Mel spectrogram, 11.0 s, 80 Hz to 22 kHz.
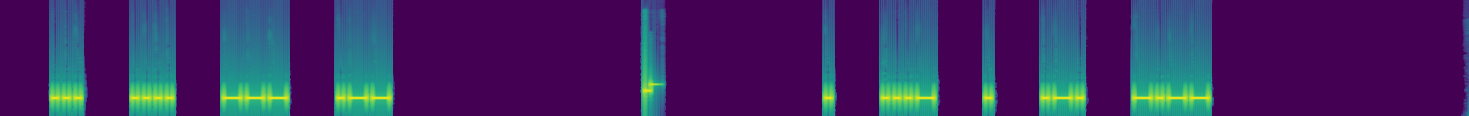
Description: Morse code, heard as a keyed tone, about 27 wpm, spaced as for 16 wpm, 700 Hz. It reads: SHOW EVERY
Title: 3x Character Spacing - Top 300 Words - 28wpm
